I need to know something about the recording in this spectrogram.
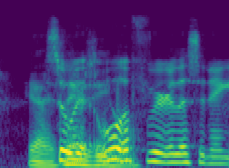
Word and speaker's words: Ziho: His name's Ziho. Yeah, Ziho.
